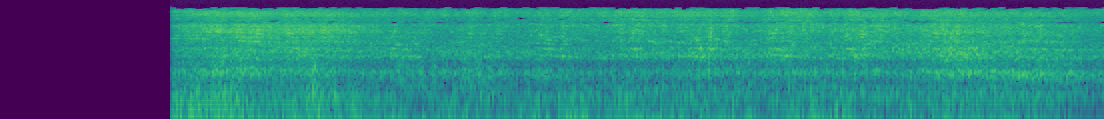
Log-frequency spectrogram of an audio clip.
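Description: A passenger train passing close by at speed: a loud, steady rush of wheel-on-rail and wind noise. It cuts in abruptly about a second in, after a second of silence.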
